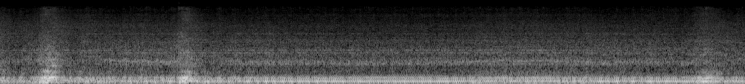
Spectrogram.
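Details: 2008 Yamaha FZ6, 49,000 km, held at 2,000 rpm after sitting some hours off; steady low drone with occasional loud clunks a second or more apart; abnormal engine noise, cause unknown.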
